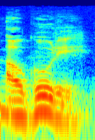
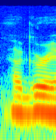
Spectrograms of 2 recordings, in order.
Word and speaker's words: auguri: Auguri. – Auguri.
